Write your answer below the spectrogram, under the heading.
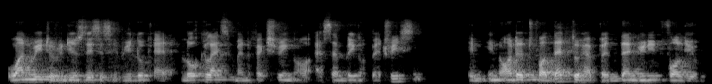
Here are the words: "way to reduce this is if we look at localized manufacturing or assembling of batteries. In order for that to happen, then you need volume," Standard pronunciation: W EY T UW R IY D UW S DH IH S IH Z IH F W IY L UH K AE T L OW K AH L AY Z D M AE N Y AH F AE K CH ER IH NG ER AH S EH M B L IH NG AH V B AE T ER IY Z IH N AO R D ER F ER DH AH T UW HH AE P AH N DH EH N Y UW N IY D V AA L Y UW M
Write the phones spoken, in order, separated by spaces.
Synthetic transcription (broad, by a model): W EY T UW R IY D UW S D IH S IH S IH F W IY L UH K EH T L OW K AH L AY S M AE N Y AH F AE K CH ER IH NG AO AH S EH M B L IH NG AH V B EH T ER IY S IH N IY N D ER F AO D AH T UW HH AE P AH N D EH N Y UW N IY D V AA L Y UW M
